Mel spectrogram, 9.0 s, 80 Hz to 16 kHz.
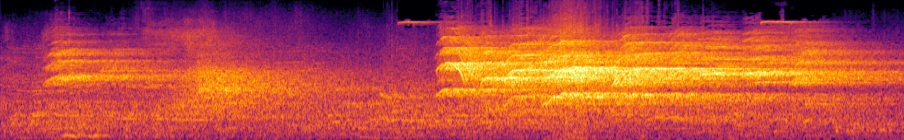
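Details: All of the belugas at Port of Nagoya Public Aquarium join a training session, 2 April 2023. Steady layered whistles rise into a dense overlapping chorus with brief high squeaks, reverberant hall acoustics.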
